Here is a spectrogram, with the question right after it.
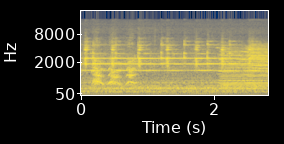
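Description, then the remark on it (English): A train rolls past with a steady rail rumble while its horn sounds in sustained, blaring tones, fairly loud throughout, with no voices present. “Well, I wanted to hear the train.”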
